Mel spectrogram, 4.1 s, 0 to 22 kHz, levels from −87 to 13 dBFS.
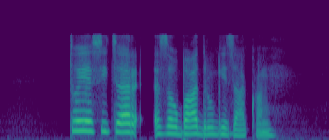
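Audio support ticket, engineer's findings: No faults found: the speech sits behind working G.722 wideband telephone coding, with nothing above 7.7 kHz, a faint upper-band hiss and slightly grainier low band that fits the 48 kbit/s mode.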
